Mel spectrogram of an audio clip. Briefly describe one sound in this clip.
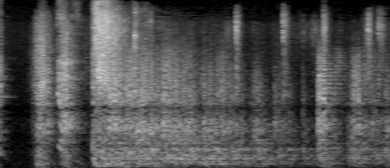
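A stone lantern cracks and shatters under a kick.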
